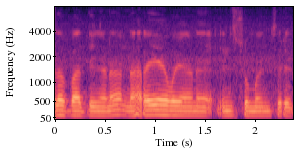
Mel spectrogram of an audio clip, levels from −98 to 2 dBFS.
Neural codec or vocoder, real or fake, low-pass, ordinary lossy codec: none; real; none; none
